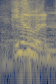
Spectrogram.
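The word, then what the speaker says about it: Keoghan: Keegan. Isn't it? – Keegan.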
